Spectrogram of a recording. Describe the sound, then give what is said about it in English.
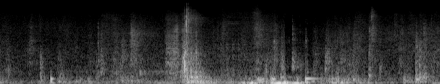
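A car door swings and clunks shut with a solid, deep thud, followed by a brief low rumble and faint rattles; no one speaks. “Um, Let's have a look in the boot, and it's, it's, it's clunked this door as well to hear the.”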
